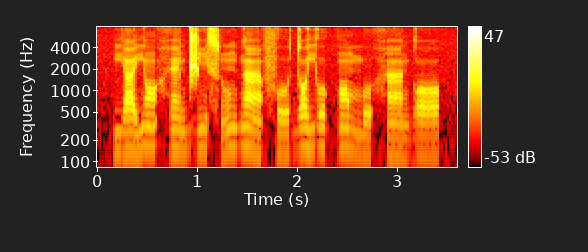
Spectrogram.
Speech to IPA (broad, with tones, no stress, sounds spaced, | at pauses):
j a˨ j ɔ̃˧ h ɛ̃˨ d͡ʒ i˨ s ũ˨˦ ɡ ã˦˨ f o˧ d ɔ˧ j o˧ k ɔ̃˧ m o˧ h ã˧ ɡ ɔ˧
